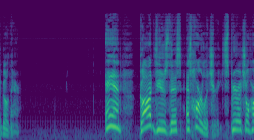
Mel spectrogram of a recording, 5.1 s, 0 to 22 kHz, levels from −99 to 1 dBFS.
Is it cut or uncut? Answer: uncut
